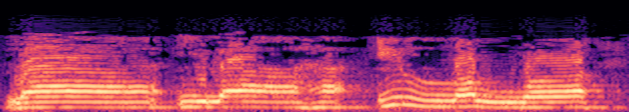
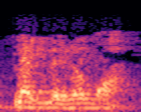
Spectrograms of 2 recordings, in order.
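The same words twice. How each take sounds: First: It is said slowly and clearly. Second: It is said fast and hurried.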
